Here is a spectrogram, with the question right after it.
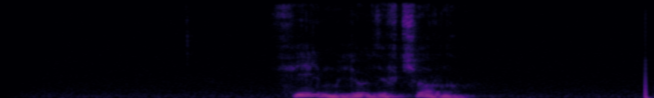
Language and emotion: Russian, neutral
